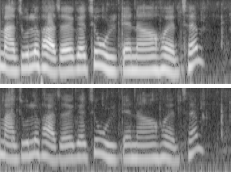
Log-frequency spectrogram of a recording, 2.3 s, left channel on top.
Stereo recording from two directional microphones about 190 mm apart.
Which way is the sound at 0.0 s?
45° left (ahead or behind).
